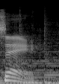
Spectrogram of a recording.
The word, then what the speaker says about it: Sai: Call me Sai. Alright, Sai, I'm Dorothy. Say, Sai. Yes. Sai, say. Oh, say. Yes, yes. Say. So it's say, it's pronounced say.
